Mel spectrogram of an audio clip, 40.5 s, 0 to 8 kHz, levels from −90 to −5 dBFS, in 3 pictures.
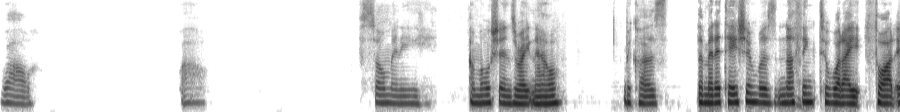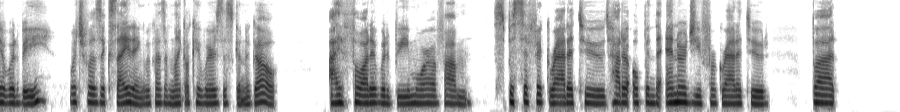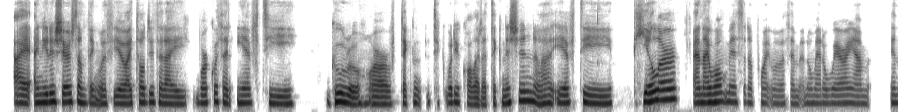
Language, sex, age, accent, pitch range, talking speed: English, female, 30-49, American, 150-175 Hz, 140 wpm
